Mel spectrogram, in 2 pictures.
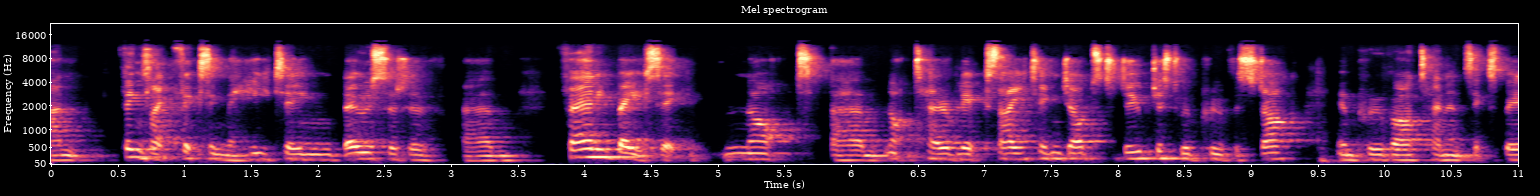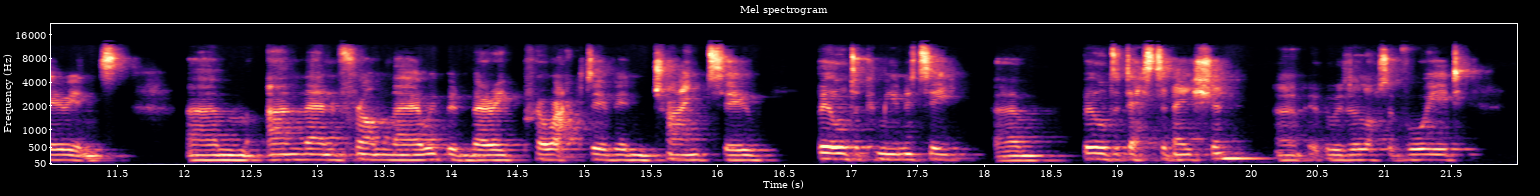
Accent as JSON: {"language": "English", "area": "the Northwest", "region": "North West England", "country": "United Kingdom", "said": "I'm not local. I'm from the Northwest."}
